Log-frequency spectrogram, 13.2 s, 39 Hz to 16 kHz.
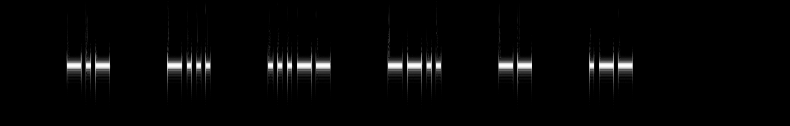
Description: Morse code, heard as a keyed tone, about 15 wpm, spaced as for 7 wpm, 700 Hz. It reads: KB3ZMW
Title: USA Call Signs - 6 Characters - 4x Character Spacing - 15wpm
